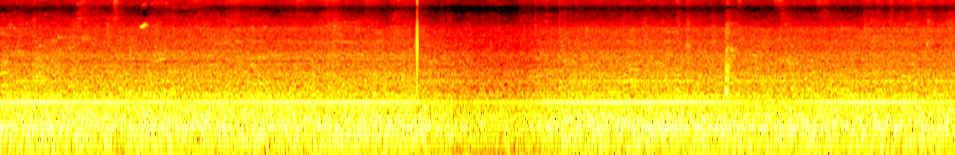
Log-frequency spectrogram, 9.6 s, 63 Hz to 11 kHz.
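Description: Airbus A320 cabin noise while taxiing: a steady engine rumble with a constant hum, not building up as a takeoff roll would. The loudness dips briefly about halfway through, and there is one faint click.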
